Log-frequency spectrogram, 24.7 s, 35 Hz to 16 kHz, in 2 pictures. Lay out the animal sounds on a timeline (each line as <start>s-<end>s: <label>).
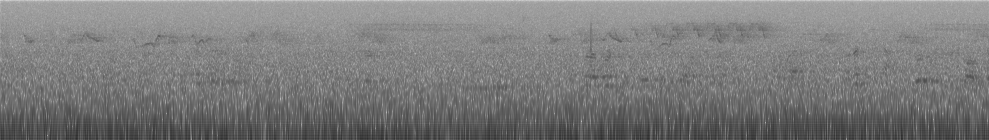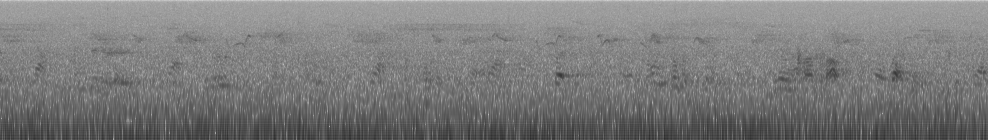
0.0s-7.8s: Red-eyed Vireo (Vireo olivaceus)
0.1s-2.8s: Scarlet Tanager (Piranga olivacea)
4.2s-6.2s: Pine Warbler (Setophaga pinus)
7.2s-9.8s: Ovenbird (Seiurus aurocapilla)
10.0s-24.7s: Red-eyed Vireo (Vireo olivaceus)
11.4s-13.0s: Pine Warbler (Setophaga pinus)
13.3s-16.1s: Scarlet Tanager (Piranga olivacea)
17.2s-19.0s: Pine Warbler (Setophaga pinus)
17.6s-21.4s: Scarlet Tanager (Piranga olivacea)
